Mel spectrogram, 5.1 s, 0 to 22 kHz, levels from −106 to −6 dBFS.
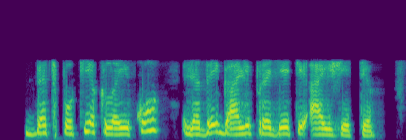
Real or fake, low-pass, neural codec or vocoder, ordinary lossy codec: real; 3.6 kHz; none; AAC, 24 kbps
